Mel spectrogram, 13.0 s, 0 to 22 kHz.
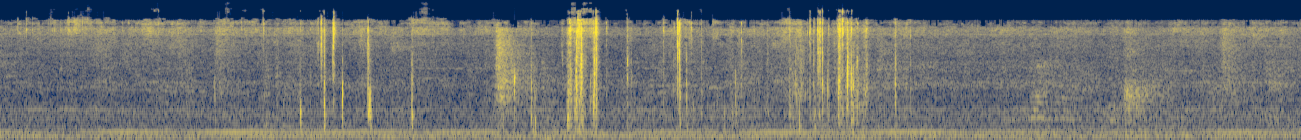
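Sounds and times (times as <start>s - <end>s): steady hum and low rumble: 0.0s - 13.0s.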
